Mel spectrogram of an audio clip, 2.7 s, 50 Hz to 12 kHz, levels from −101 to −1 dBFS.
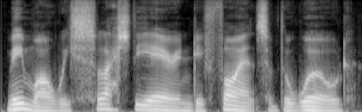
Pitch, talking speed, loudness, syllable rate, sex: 120 Hz, 220 wpm, -16 LUFS, 5.4 syllables/s, male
